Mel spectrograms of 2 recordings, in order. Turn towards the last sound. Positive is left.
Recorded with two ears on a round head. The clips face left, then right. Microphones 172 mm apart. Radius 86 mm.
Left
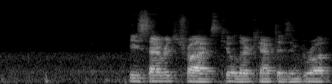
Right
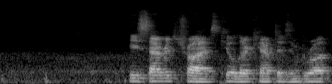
turn(degrees=0)  # may be behind; listen again after turning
